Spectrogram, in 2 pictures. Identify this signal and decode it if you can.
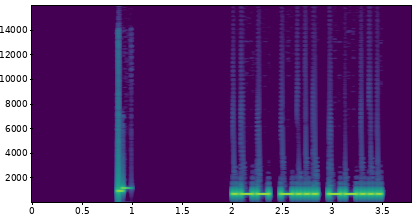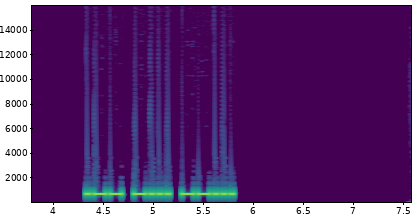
Morse code, heard as a keyed tone, about 32 wpm, 700 Hz. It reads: WB7 WB7
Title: USA Call Sign Prefixes - Repeated 2x - 30wpm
